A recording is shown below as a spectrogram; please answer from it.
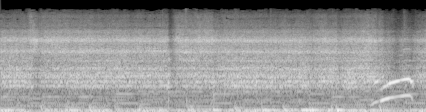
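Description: Water ladled onto the hot stones of a tent-sauna stove (löyly) hissing into steam: a sustained hiss that starts suddenly and stops near the end. Background music runs underneath.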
